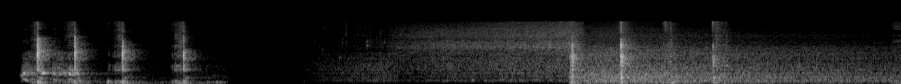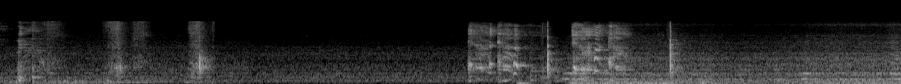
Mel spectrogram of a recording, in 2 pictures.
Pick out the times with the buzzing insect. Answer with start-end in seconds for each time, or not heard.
14.6-17.9.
